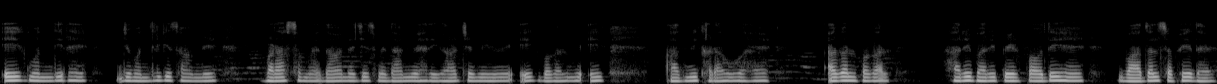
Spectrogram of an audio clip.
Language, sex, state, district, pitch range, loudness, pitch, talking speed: Hindi, female, Chhattisgarh, Sukma, 160-175 Hz, -28 LUFS, 170 Hz, 185 wpm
